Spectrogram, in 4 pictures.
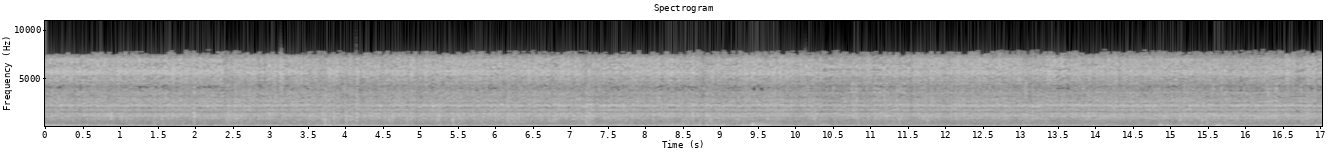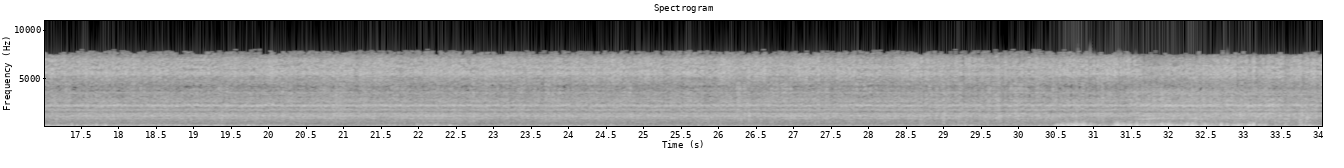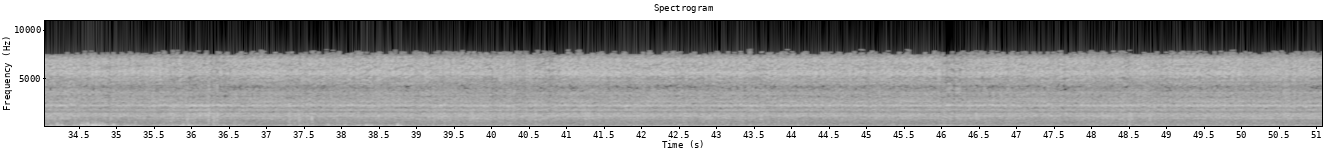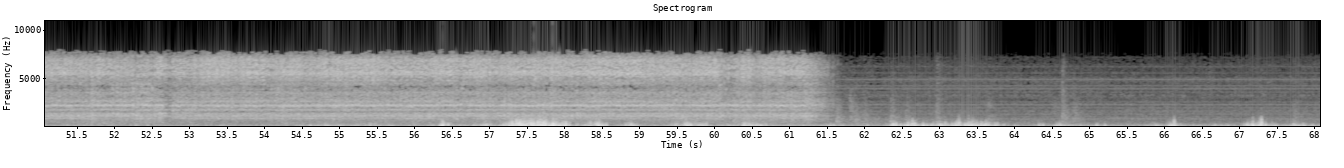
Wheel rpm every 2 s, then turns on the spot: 120, 110, 120, 110, 120, 110, 120, 110, 120, 110, 110, 120, 110, 120, 110, 120, 120, 110, 120, 110, 120, 110, 110, 120, 110, 110, 110, 110, 110, 110, 90, 0, 0, 0.
none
